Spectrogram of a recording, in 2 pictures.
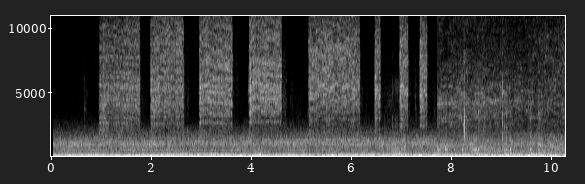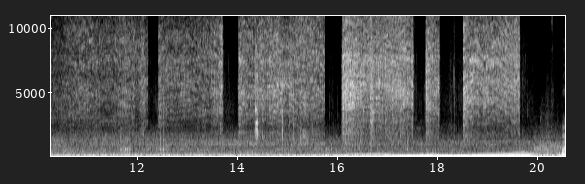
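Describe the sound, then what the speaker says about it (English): Cleaning spray misted onto a vehicle engine bay in repeated hissing bursts separated by short pauses, close and fairly quiet, with no voices. "So let's spray it down and we'll see how much better we can make this look."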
